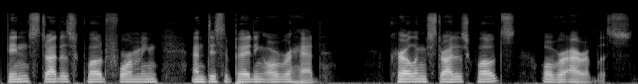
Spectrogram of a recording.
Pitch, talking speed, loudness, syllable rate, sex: 120 Hz, 115 wpm, -19 LUFS, 4.6 syllables/s, male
